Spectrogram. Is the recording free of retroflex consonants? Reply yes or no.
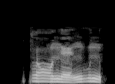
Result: yes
